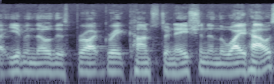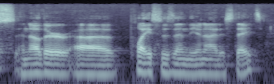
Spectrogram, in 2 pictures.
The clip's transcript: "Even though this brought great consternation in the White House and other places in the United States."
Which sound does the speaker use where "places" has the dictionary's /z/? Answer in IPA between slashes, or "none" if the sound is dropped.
/z/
